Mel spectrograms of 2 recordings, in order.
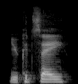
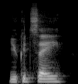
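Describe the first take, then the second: The two takes are said the same way.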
